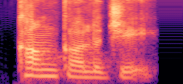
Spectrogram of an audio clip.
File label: "Conchology", Indian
